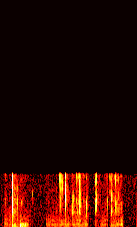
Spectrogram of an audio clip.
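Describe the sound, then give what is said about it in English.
Typing on a computer keyboard, faint irregular clicks of many keystrokes in quick bursts separated by short pauses. “I type it in Purpose Talk Conversation.”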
